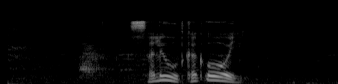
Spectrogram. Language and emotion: Russian, positive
